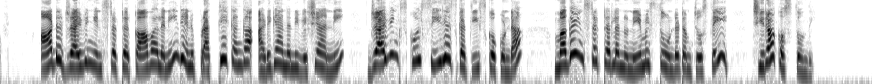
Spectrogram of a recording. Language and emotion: Telugu, angry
